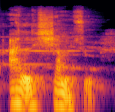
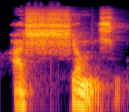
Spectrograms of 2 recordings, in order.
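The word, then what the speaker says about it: الشمس: to see al shamsu you see not alamsu the L should not come out it what so most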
